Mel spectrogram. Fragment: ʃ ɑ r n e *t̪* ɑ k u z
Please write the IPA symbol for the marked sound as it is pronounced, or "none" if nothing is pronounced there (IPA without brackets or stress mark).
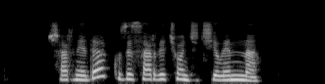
d̪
